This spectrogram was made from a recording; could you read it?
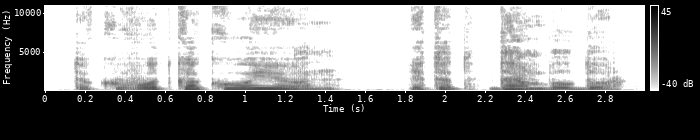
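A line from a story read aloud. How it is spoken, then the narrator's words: Exclaimed. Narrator (Russian): воскликнул Гарри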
